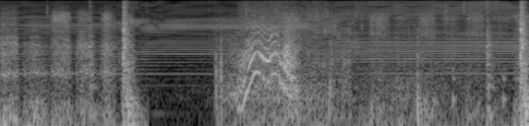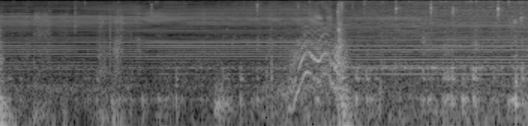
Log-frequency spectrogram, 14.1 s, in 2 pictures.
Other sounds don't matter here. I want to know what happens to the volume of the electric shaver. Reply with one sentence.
The volume of the electric shaver goes up.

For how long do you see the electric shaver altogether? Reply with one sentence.
The electric shaver can be heard for 14 seconds in total.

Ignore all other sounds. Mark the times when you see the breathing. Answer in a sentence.
You can hear the breathing from 0.0 to 1.8 s and from 3.6 to 8.8 s.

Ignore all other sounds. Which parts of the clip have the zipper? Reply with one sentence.
The zipper can be heard from 2.9 to 4.7 s and from 10.6 to 12.4 s.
